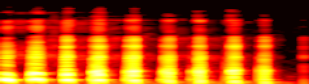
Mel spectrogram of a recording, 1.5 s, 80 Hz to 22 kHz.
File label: trader laugh; 7D2D; 商人杰恩（七日杀）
